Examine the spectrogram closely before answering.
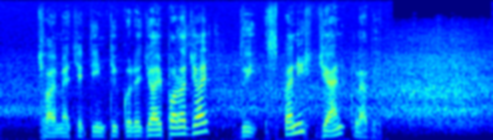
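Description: A large stadium crowd murmurs and cheers in the distance.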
